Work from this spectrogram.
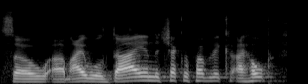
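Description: A man's voice: on the high side, normal speed, a little mellow. Chatty English man teaching a session. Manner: chatty, joking, quizzes the audience. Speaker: youth worker and church leader.

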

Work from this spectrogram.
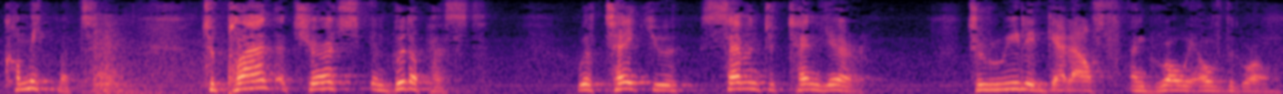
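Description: A man with a Norwegian accent giving a seminar talk as a church planting trainer, in halting non-native English with emphatic repetition. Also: a little high, gravelly. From Norway. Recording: dull, lo-fi sound.

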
